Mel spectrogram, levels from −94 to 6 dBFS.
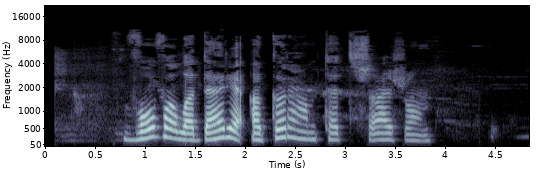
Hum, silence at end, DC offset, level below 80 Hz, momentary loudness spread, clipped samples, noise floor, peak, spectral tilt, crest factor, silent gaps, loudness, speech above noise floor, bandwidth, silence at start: none; 1 s; under 0.1%; -74 dBFS; 16 LU; under 0.1%; -64 dBFS; 0 dBFS; -6 dB/octave; 20 dB; none; -18 LUFS; 46 dB; 10 kHz; 0.8 s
